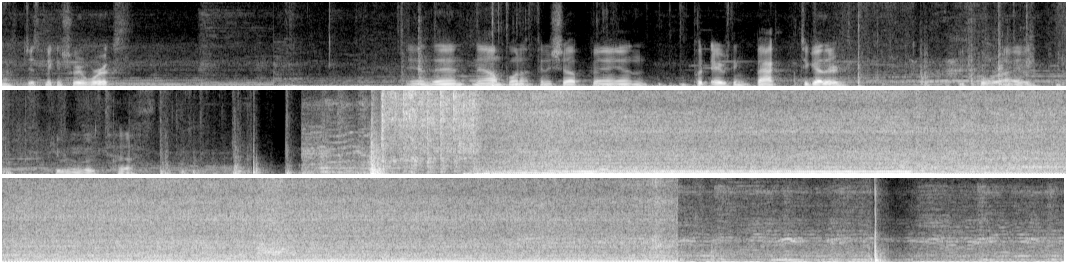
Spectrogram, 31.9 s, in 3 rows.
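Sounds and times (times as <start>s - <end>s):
car engine starting and running: 14.4s - 28.1s.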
